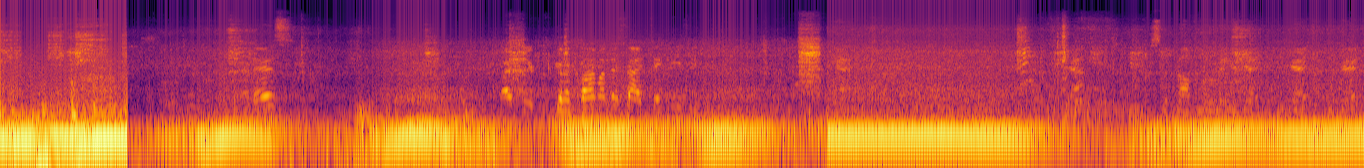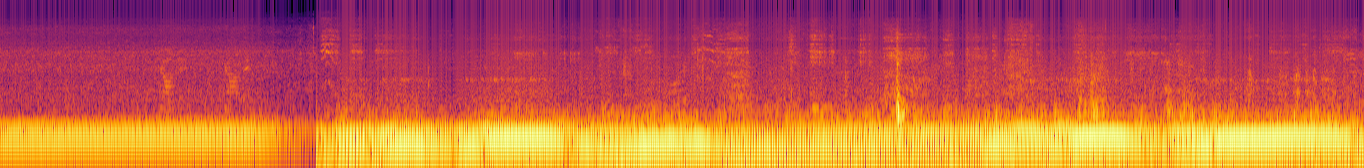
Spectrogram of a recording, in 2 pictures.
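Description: Tyres crunch and scrape on rock.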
